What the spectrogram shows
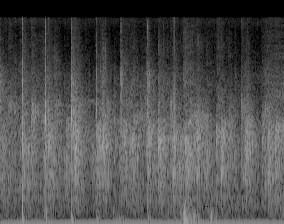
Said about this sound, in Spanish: Un aplauso al rabino.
